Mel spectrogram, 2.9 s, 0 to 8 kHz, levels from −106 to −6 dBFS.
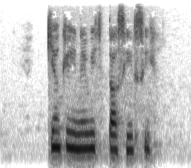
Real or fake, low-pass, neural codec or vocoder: real; 7.2 kHz; none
